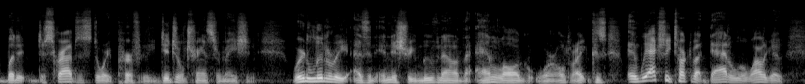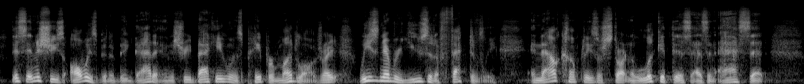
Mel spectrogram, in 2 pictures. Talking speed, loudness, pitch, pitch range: 245 wpm, -22 LUFS, 100 Hz, 85-120 Hz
